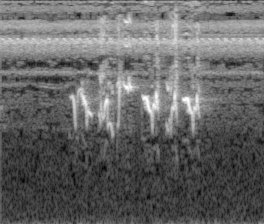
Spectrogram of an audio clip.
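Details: Young wild-caught sooty-headed bulbul, fresh from the forest and being trained as a lure bird, giving a quick run of bright, bubbling whistled notes, about six short phrases within a second, over a steady high insect hiss.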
